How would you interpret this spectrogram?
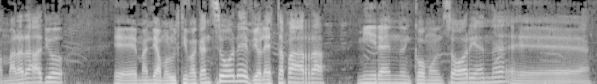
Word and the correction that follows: Cómo sonríen: scusate la pessima pronuncia latinoamericana, non è proprio il mio forte. – Como sonrien.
